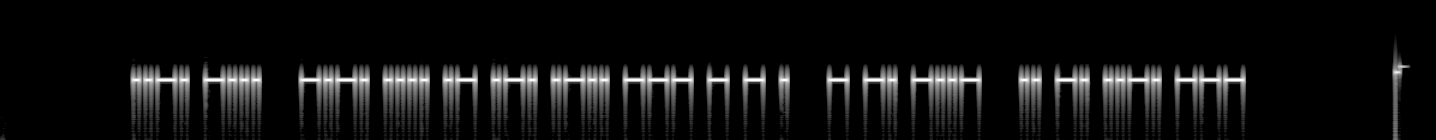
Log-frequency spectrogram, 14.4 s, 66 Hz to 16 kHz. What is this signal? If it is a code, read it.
Morse code, heard as a keyed tone, about 20 wpm, 700 Hz. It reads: FB CHARLOTTE TNX INFO
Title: Practice QSO - Exchange 3 - More Info - 20wpm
